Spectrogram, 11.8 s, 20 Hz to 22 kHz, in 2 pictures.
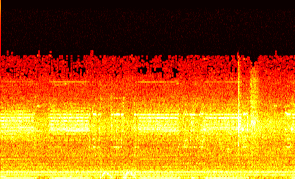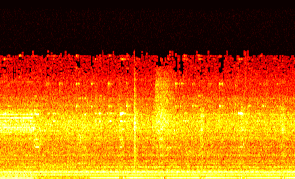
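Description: Tiertime UP Mini 2 3D printer's stepper motors whining as the print head makes back-and-forth passes of about a second each, laying down the raft at the start of a print. The pitch steps up and steadies a little after seven seconds, over a steady hum.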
